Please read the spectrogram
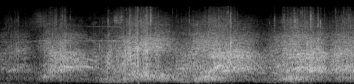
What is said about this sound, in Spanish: En Barcelona, un día antes, millares de personas habían gritado al unísono esto otro.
